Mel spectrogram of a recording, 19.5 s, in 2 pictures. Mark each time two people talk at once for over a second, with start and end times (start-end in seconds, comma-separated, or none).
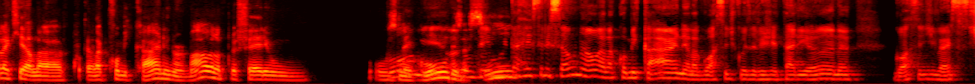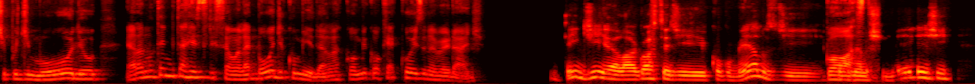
3.8-5.2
